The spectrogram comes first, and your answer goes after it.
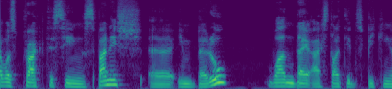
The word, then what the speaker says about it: perro: going to come so initial r or two RS together inside the word is going to pronounce this Double R so the word for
